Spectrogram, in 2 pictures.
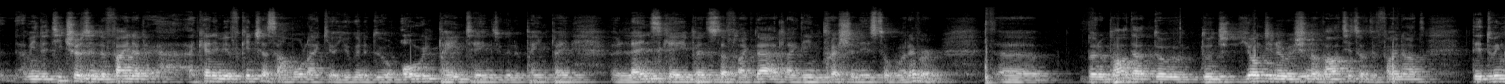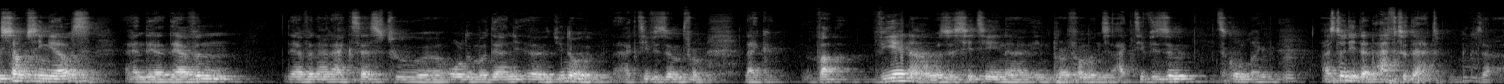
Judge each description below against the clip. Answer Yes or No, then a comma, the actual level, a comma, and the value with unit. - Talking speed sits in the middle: Yes, average, 185 wpm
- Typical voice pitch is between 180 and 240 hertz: No, low, 115 Hz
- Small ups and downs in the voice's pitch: Yes, narrow, 2.2 semitones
